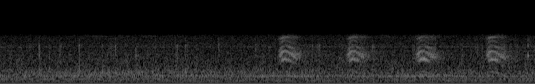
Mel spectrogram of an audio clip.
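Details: Snow goose of the atlanticus race, 7.8.12: after a few quiet seconds, four hoarse honks follow at a regular pace, roughly every 0.7 seconds, with a low steady hum behind.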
